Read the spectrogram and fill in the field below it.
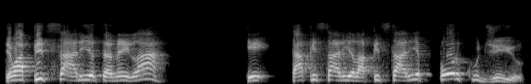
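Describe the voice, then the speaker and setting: A man's voice: high-pitched, expressive, measured pace. A middle-aged man, teaching the Bible emphatically as a preacher, repeating his points and speaking straight to the viewer. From Brazil. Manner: repetitive, insistent, addresses viewer directly; writes letters out while explaining. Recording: dull lo-fi recording.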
